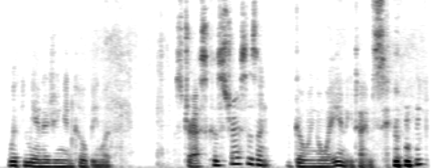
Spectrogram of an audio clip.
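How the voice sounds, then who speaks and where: Quiet and somewhat breathy, a woman speaks at a fairly low pitch with lively intonation. The recording is very clean, with a silent background. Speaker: teacher and planner vlogger. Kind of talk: casual plan-with-me tutorial.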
